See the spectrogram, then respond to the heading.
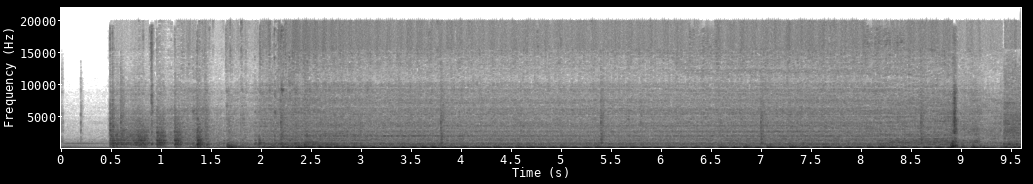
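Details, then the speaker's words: Budget drift car, after a spark plug change: cranks and catches, then runs lumpy with an uneven, stumbling idle; misfire from a vacuum leak caused by a fully disconnected hose. "So, it's a little bit later after installing the spark plugs, and we were getting a pretty bad vacuum leak and just misfire, and we couldn't figure out what was wrong."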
